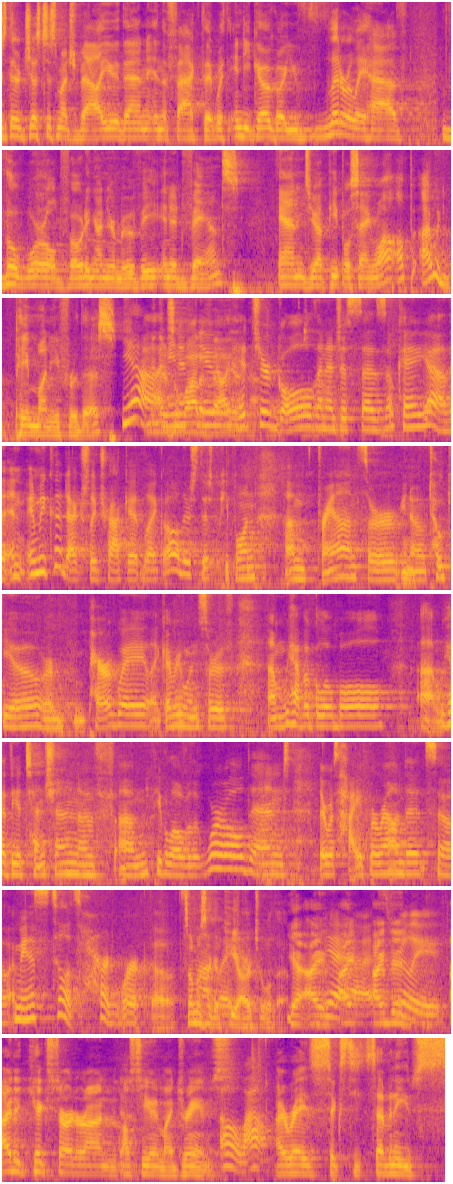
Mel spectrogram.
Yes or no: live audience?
yes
